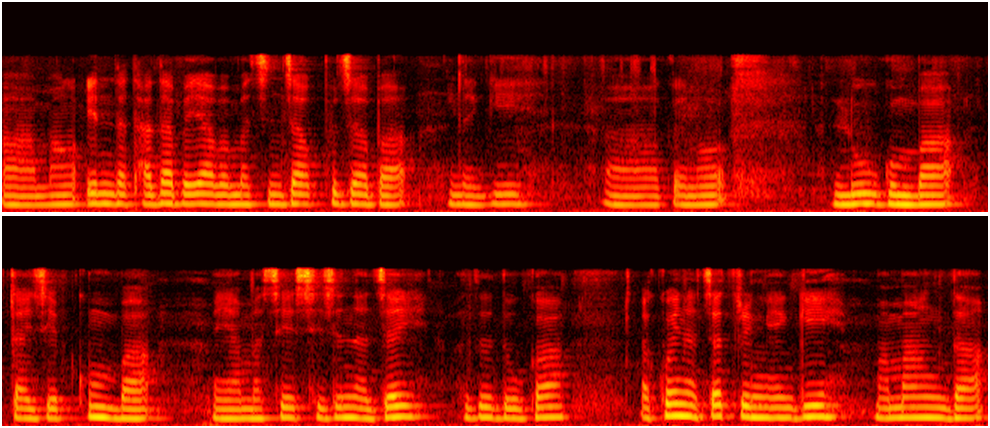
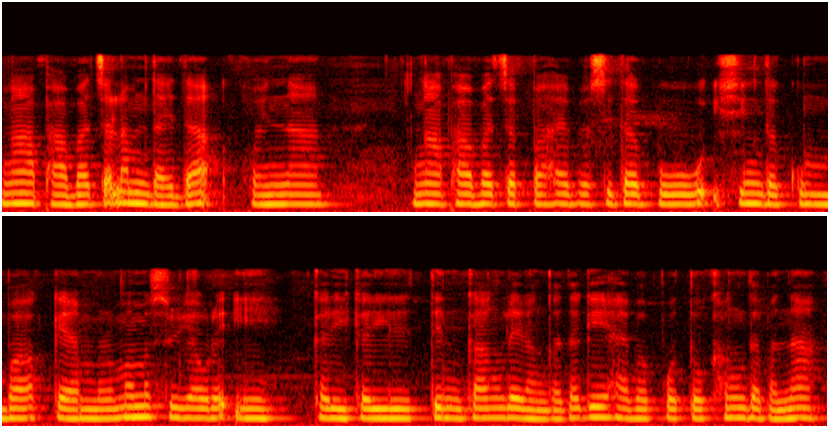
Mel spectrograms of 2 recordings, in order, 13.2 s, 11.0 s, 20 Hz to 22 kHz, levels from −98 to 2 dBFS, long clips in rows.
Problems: background sounds at intervals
